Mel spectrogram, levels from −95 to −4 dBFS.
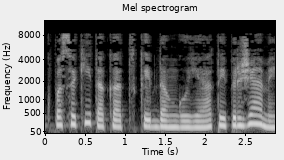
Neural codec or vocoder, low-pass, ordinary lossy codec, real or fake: none; 10.8 kHz; MP3, 32 kbps; real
